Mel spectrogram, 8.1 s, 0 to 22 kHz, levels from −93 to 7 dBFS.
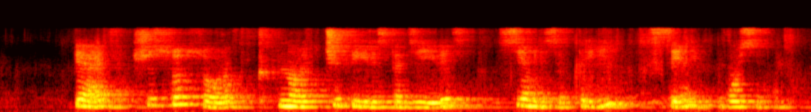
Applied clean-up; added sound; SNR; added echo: neural separator model SepFormer DNS4.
